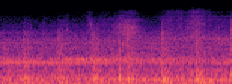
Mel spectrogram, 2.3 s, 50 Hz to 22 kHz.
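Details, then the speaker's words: HCalory HC2 12V diesel heater (5-8kW) after its setting was turned down: it ramps down, steady fan whir with slower fuel-pump ticks about three a second, fan dropping back; normal low-heat running. "so because we turn it down, it's actually ramping down now quite a bit. So you hear the fuel pump going slower, the fan drop back down."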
